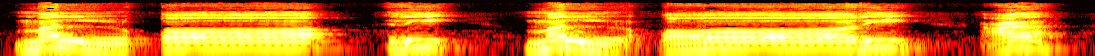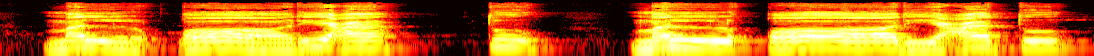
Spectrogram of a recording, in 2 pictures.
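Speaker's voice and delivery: मल क़ारिअतु built slowly with lam joined to mim; slow joined recitation. Shown as a demonstration. Teacher builds the word for students, slow chant. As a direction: chant मल क़ारिअतु drawn out, linking the letters. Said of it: "लाम को मीम से मिलाएंगे".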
